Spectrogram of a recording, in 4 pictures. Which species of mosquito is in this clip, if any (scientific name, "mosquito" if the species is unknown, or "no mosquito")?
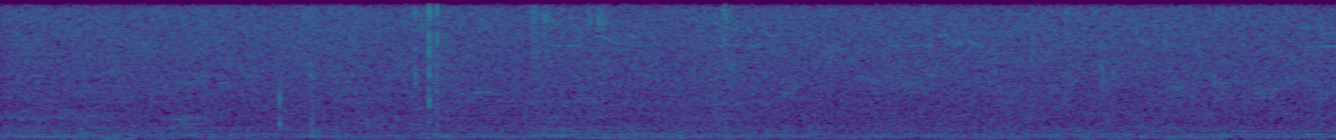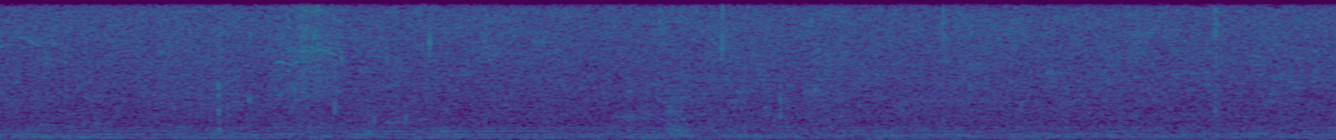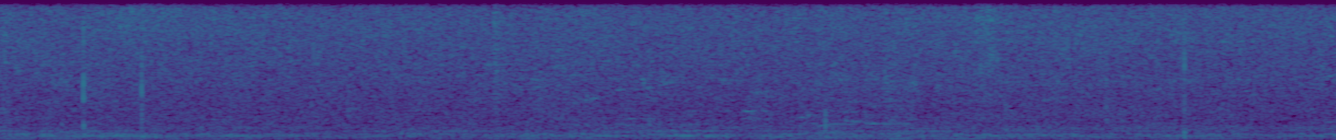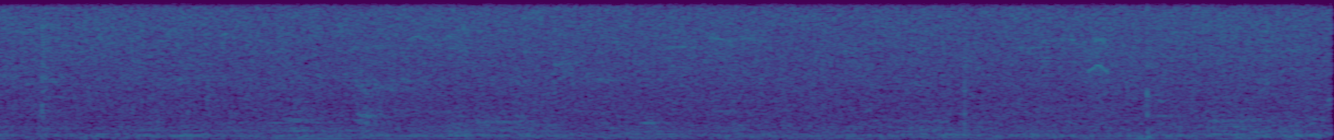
no mosquito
